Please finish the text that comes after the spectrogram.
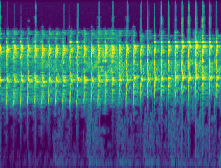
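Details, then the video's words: Competing lovebird in long ngekek song at a national contest, harsh shrill chattering pulses about three per second, evenly spaced, with faint low thumping beneath in the second half. "LOVE BIRD NGEKEK PANJANG"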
